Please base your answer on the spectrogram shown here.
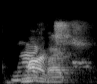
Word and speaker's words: March: I have the CH, so I pronounce the T here. Oh, March.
